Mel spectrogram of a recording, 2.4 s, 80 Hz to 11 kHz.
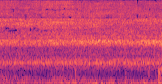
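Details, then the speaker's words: GM L83 V8 in a 2017 GMC Yukon after DOD delete and cam swap; shop air fed into cylinder 8 gives a steady, loud hiss out the exhaust. Exhaust valve not seating; owner suspects a broken valve spring. "I'm going cover up the exhaust for eight that's where it's coming out at which means the valve in there is not seated for whatever reason"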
